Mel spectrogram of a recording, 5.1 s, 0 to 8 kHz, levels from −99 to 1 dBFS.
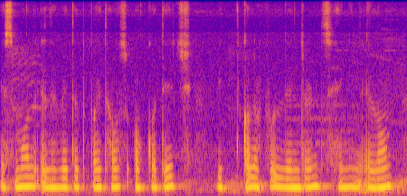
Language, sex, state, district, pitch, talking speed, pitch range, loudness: English, male, Nagaland, Kohima, 140 Hz, 130 wpm, 135-145 Hz, -15 LUFS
